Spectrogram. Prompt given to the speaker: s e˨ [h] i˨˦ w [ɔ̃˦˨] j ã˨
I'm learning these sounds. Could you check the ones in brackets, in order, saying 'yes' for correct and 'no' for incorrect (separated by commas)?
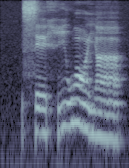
yes, yes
